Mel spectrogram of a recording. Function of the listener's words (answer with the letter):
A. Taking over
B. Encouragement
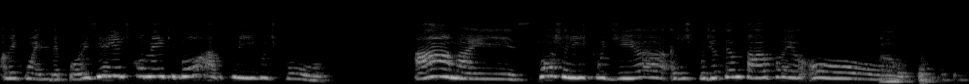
B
